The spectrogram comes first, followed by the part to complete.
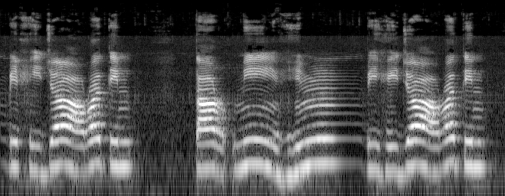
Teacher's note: அதே நேரத்துல குண்ணா மற்றும் இக்பா செஞ்சு ஓதணும்.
